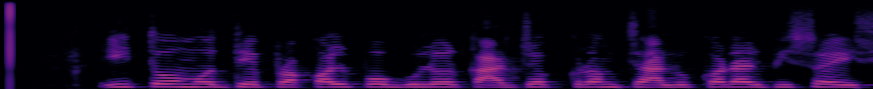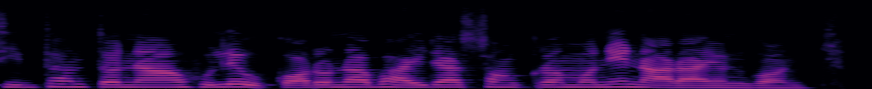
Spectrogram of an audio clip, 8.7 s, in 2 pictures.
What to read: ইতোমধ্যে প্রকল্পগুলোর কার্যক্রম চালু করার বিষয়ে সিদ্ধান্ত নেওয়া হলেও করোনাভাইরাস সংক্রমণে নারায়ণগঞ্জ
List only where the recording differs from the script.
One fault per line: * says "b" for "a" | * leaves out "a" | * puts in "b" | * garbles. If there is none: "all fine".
all fine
